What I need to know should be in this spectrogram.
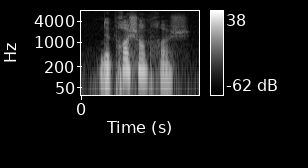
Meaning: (adjective) 1. close, near, closeby, nearby (to a place) 2. close, near (a time); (noun) loved one, close relative
- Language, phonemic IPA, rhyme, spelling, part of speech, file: French, /pʁɔʃ/, -ɔʃ, proche, adjective / noun, Fr-proche.ogg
